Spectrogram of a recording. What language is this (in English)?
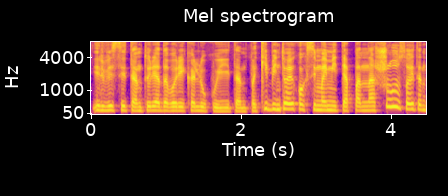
Lithuanian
